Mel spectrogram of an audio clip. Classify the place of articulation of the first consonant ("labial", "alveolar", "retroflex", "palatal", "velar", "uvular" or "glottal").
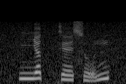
palatal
